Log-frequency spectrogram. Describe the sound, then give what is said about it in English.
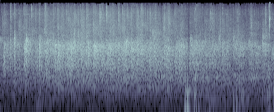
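Audience applause welcoming a speaker to a public lecture on drug myths, a continuous, even wash of many hands clapping that stays steady and fairly loud throughout. “So join me in welcoming Andrew.”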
